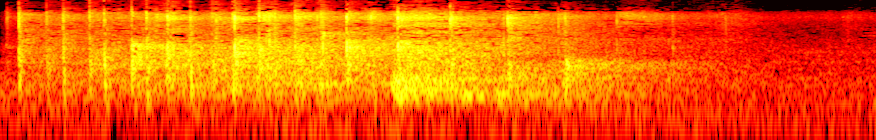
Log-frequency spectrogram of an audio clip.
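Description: A group of people clapping, starting suddenly and dying away after about three seconds.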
